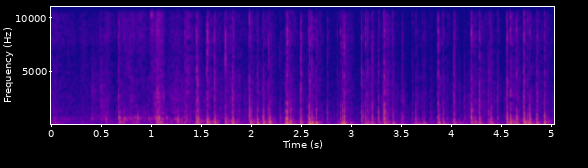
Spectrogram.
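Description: A cardboard box rustles and knocks as it is handled close by.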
